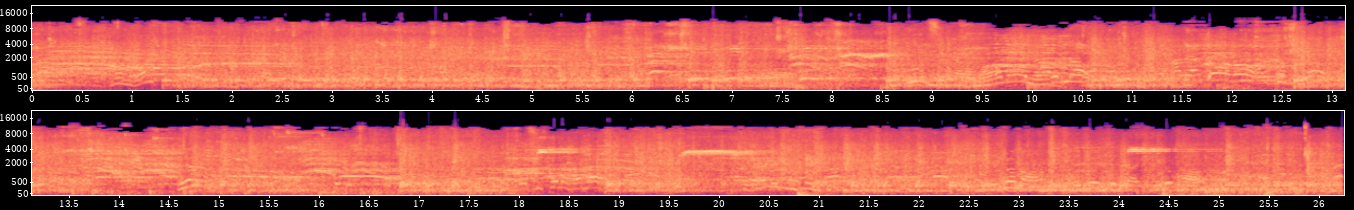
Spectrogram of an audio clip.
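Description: Basketball bouncing on the gym court floor, with short sharp impacts throughout, under continual voices of players and spectators that echo in the large hall. A few brief high-pitched squeaks come in the second half.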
